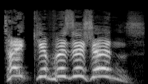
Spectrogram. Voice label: alert, UK; mohaa; dialogue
